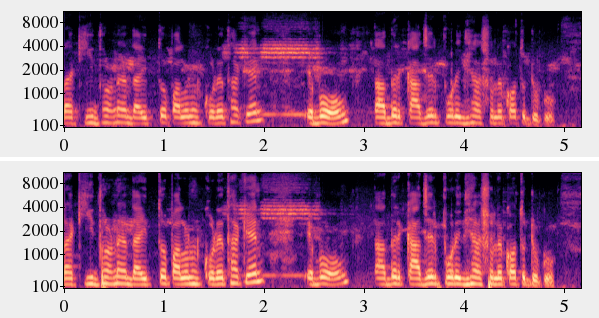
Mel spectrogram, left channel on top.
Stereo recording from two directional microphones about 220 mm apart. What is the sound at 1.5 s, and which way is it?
Speech, 40° right (ahead or behind).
